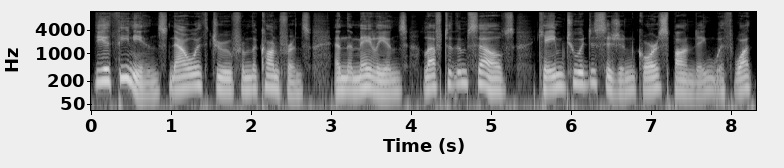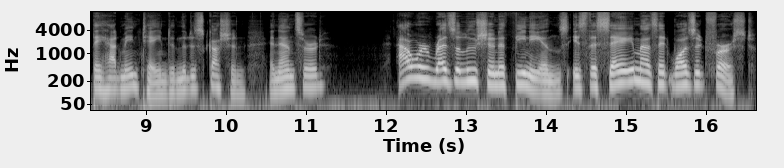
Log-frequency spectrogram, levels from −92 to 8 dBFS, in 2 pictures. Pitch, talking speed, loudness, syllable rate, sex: 135 Hz, 140 wpm, -19 LUFS, 4.4 syllables/s, male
